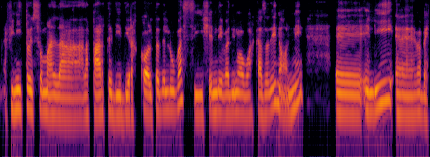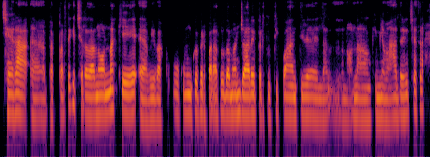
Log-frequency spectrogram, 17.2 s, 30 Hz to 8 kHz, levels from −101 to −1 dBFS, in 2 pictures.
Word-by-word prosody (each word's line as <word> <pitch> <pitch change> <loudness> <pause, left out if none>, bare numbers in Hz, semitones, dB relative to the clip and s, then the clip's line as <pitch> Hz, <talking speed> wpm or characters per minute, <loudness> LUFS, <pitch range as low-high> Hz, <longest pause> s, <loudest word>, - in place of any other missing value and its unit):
finito 165 +1 +3
insomma 150 -3 +2
la 125 -2 0
la 135 +1 -3
parte 140 +2 +4
di 135 0 -1
di 140 +3 0
raccolta 135 +1 +4
dell'uva 155 +6 +1
si 275 +4 -4
scendeva 145 - +1
di 145 +1 -1
nuovo 140 -2 0
a 140 - -7
casa 140 -1 -1
dei 170 +7 0
nonni, 200 - -1 0.6
ehm, 140 -2 +2
e 155 -1 +4
lì, 200 +10 +2
ehm, 135 -1 -2
vabbè 145 -1 -3
c'era 145 -2 +2
ehm, 125 -2 -9
pa 130 - -7
parte 135 +7 -5
che 195 - -6
c'era 135 - -2
la 130 -1 +4
nonna 135 +4 +3
che, 145 -1 +1
ehm, 120 - -1
aveva 120 +1 -3 0.4
comunque 140 0 -2
preparato 145 +1 -1
da 140 - +4
mangiare 140 0 +4
per 135 - -6
tutti 130 +1 -12
quanti. 130 0 -2
Le 130 -1 -4
la 120 0 -9
la 120 0 -17
nonna, 125 +1 -8
anche 120 +1 -8
mia 125 0 -3
madre 125 +2 -4
eccetera, 140 - -5
140 Hz, 165 wpm, -34 LUFS, 130-150 Hz, 0.6 s, parte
